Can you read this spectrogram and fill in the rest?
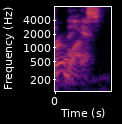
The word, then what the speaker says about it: Roblox: What did hit, and this is what we talked about the Thursday group, what did hit is Roblox? How do you say the name Roblox. – Of that game? Roblox. Okay.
